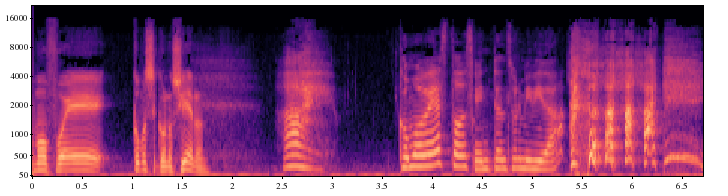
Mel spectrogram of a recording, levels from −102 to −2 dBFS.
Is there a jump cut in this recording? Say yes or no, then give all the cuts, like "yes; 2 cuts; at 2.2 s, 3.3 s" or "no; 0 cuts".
yes; 2 cuts; at 2.4 s, 4.4 s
